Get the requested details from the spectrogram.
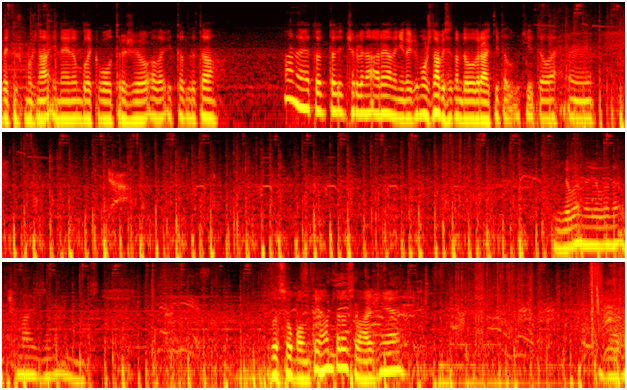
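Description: A horse's hooves thud steadily at a gallop on a dirt path.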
